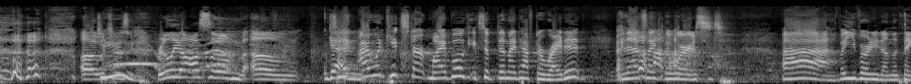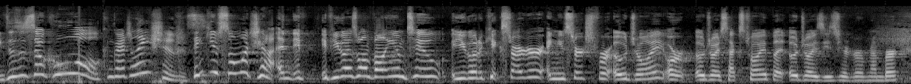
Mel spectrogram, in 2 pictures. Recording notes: Recorded live at Portland's Dante's, it's a packed show.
